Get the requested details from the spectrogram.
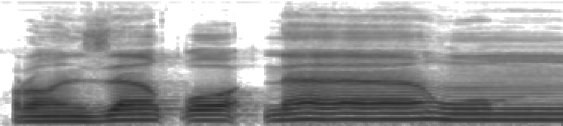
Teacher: izhar syafawi tidak boleh diengungkan ya rozaqnaahum Nah kalau seperti itu salah harus dilangsungkan aja rozaqnaahum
